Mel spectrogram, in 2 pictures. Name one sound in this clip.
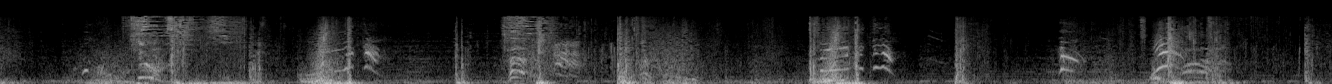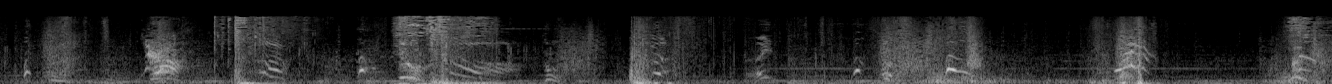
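Punches and kicks land with heavy thuds and smacks again and again.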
